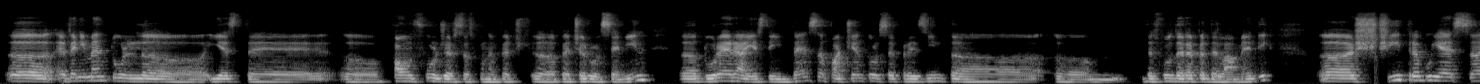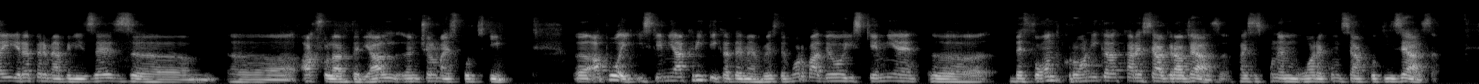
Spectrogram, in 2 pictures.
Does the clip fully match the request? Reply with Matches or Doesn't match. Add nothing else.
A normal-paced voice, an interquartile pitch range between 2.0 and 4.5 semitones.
Doesn't match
